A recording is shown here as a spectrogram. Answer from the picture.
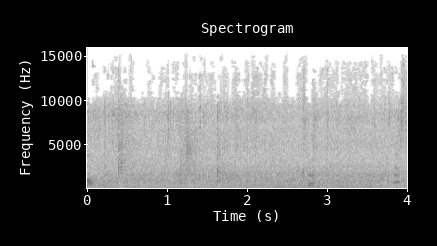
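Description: Steady outdoor city ambience with a wash of traffic noise, and a short laugh near the end.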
